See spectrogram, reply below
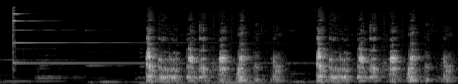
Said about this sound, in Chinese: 这是什么动物啊？是最爱睡觉的小猪。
